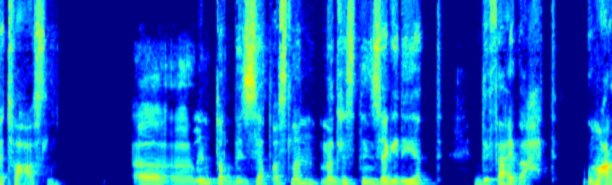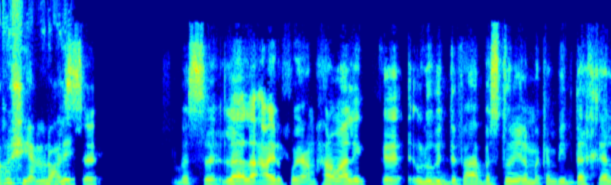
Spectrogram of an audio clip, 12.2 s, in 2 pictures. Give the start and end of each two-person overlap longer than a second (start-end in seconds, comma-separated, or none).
none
